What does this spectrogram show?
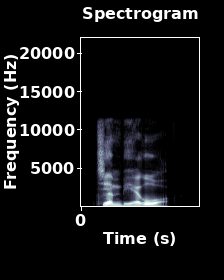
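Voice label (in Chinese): "鉴别", Mandarin Chinese; HSK6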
